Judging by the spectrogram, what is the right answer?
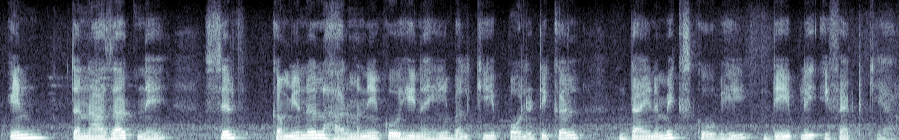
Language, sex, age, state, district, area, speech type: Urdu, male, 45-60, Uttar Pradesh, Gautam Buddha Nagar, urban, spontaneous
